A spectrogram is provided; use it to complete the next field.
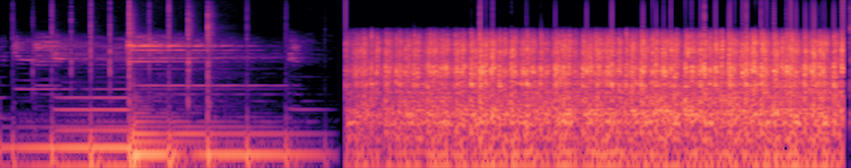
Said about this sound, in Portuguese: Um caminhão grande vermelho estacionou na frente da casa amarela que fica ao lado da escola.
